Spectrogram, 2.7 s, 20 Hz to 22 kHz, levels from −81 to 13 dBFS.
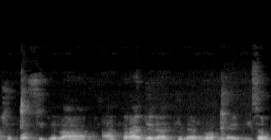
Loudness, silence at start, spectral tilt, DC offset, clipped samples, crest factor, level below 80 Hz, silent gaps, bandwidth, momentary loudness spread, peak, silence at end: -22 LUFS; 0 s; -6.5 dB/octave; under 0.1%; under 0.1%; 16 dB; -60 dBFS; none; 12 kHz; 8 LU; -4 dBFS; 0 s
